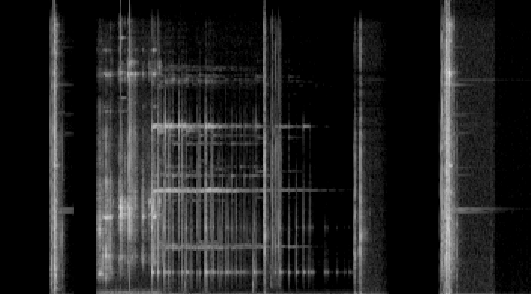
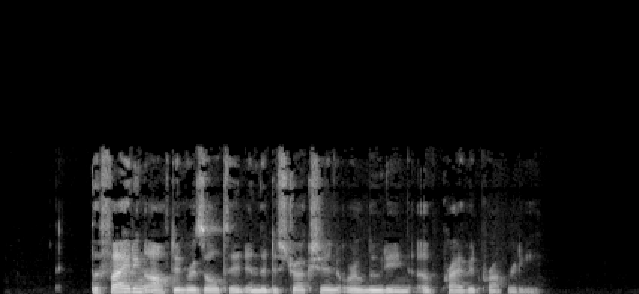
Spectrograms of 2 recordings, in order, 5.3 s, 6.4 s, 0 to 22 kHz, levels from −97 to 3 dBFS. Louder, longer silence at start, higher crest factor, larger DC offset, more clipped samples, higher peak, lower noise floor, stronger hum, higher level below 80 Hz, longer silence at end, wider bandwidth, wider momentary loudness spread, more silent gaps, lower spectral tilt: about the same, -20 LUFS vs -21 LUFS; second, 0.5 s vs 0.9 s; about the same, 26 dB vs 22 dB; neither; neither; about the same, 0 dBFS vs 0 dBFS; second, -67 dBFS vs -86 dBFS; neither; first, -56 dBFS vs -68 dBFS; second, 0.75 s vs 1 s; first, over 20 kHz vs 11.5 kHz; first, 19 LU vs 14 LU; first, 0.73-0.96 s, 3.89-4.39 s vs none; second, 2.5 dB/octave vs -4.5 dB/octave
